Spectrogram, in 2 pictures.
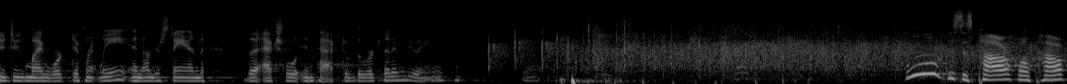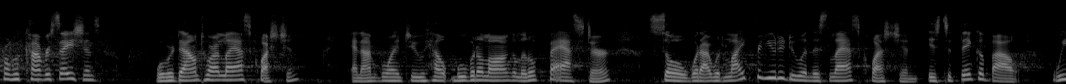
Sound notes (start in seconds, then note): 4.8 applause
